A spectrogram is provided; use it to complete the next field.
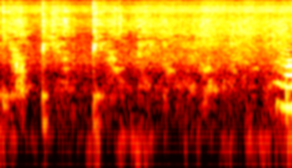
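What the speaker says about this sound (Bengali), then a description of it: "মশলা থেকে তেল ছিটে যাচ্ছে দেখতেই তো পাচ্ছেন" Spice paste fries in oil in a pan for a Bengali katla fish curry, a continuous bright sizzle with a few sharp spattering pops early on, close and fairly loud, with faint voice-like sounds underneath.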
